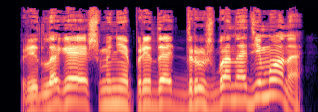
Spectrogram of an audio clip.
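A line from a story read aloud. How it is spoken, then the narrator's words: Scoffing grunt. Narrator (Russian): хмыкнул Митяй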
